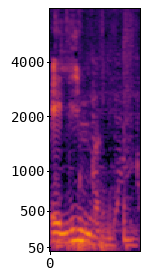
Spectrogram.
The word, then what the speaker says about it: Elim: même manière que Elohim on dit plutôt Elim e l i m donc pas Elohim donc c'est vous voyez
